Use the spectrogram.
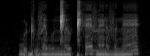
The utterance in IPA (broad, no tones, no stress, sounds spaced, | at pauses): w ṵ ɖ ṵ v ɛ w u ŋ͡ǁ ə u̯ ǁʰ ɛ v ɛ̃ ɾ ə v ə n ɛ̃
